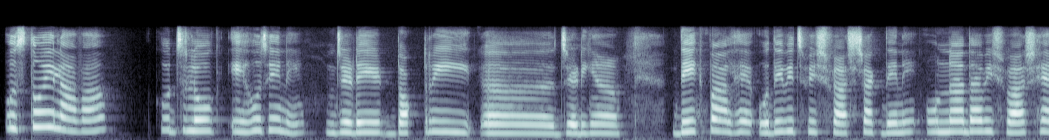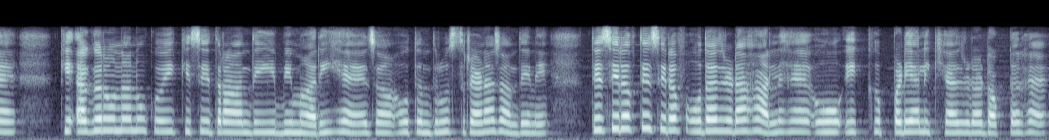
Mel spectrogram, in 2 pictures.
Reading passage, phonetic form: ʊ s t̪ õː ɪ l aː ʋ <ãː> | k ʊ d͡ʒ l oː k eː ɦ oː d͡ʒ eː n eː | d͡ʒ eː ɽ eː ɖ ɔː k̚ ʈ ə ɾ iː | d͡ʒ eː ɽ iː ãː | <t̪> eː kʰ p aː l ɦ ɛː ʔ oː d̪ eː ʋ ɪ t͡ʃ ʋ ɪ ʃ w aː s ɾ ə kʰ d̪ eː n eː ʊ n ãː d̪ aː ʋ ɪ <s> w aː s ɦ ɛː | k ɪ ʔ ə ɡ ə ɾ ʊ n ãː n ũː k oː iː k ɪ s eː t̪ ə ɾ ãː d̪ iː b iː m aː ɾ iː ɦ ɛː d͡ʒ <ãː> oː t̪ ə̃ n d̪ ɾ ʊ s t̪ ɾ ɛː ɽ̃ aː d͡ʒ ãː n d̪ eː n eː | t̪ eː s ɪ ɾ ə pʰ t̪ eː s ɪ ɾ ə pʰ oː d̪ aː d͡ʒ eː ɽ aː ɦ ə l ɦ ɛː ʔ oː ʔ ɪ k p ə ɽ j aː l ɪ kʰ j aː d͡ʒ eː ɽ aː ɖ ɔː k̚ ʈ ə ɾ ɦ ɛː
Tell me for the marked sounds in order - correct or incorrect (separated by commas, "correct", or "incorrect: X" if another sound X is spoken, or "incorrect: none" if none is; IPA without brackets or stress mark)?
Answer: incorrect: aː, incorrect: d̪, incorrect: ʃ, correct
